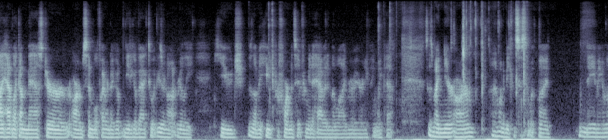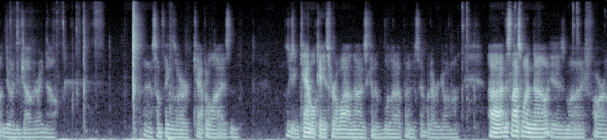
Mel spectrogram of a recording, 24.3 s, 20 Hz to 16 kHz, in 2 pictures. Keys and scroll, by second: 9.0-10.9 typing, 13.3-14.2 typing.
